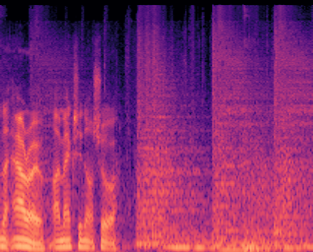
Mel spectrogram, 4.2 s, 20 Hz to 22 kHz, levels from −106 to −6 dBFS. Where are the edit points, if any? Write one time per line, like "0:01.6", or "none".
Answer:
none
